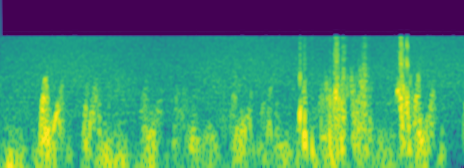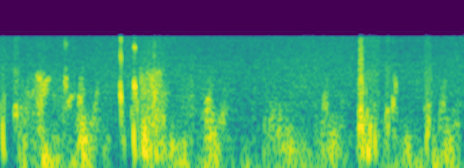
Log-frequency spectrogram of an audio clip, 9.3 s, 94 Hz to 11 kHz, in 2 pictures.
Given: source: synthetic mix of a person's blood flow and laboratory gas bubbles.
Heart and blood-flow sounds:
Doppler ultrasound of blood flow; precordium
2.97-3.73 s: bubbles
3.94-4.14 s: bubbles
4.63-4.72 s: bubbles
4.78-4.83 s: bubbles
4.91-5.41 s: bubbles
5.81-5.89 s: bubbles
5.92-6.34 s: bubbles
8.20-8.43 s: bubbles
8.49-8.62 s: bubbles
8.88-8.96 s: bubbles
From the record:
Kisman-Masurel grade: 222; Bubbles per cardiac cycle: several, 3 to 8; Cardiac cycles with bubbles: 10 to 50%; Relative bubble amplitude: moderate (0.250 to 0.450); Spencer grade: 2 (many but less than half of the cardiac periods contain bubble signals, singularly or in groups); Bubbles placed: only in the low amplitude regions of the cardiac cycle

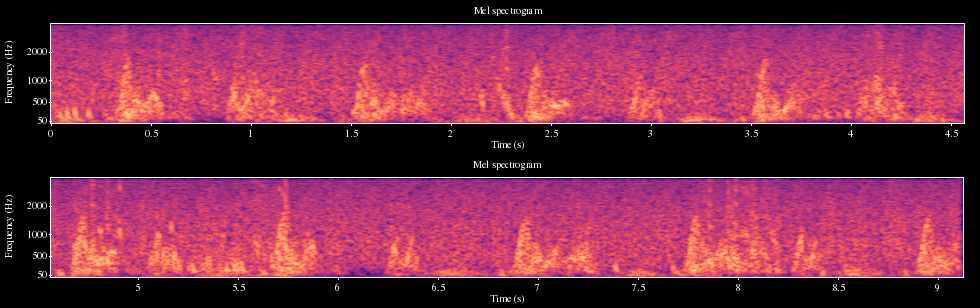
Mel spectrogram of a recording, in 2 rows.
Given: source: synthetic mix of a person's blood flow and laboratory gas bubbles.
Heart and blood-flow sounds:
Doppler ultrasound of blood flow; precordium
0.00-0.27 s: bubbles
0.34-0.42 s: bubbles
0.53-0.61 s: bubbles
0.67-0.73 s: bubbles
0.82-1.25 s: bubbles
2.14-2.40 s: bubbles
3.51-3.62 s: bubbles
3.66-3.72 s: bubbles
3.76-4.04 s: bubbles
4.12-4.33 s: bubbles
4.66-5.89 s: bubbles
7.03-7.09 s: bubbles
7.20-7.35 s: bubbles
7.38-7.46 s: bubbles
7.81-8.34 s: bubbles
8.54-8.62 s: bubbles
8.93-9.03 s: bubbles
9.05-9.13 s: bubbles
From the record:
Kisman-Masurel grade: 232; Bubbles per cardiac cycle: several, 3 to 8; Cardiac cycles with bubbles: 50 to 99%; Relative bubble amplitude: moderate (0.250 to 0.450); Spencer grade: 3 (all of the cardiac periods contain showers or single bubble signals, but not dominating or overriding the cardiac motion signals); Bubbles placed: anywhere in the cardiac cycle

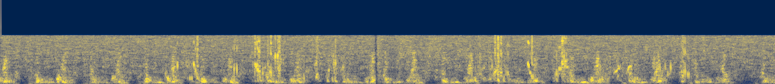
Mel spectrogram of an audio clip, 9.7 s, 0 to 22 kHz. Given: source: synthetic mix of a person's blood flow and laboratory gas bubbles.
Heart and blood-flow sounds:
Doppler ultrasound of blood flow; precordium
2.04-2.27 s: bubbles
2.31-2.54 s: bubbles
2.89-2.99 s: bubbles
3.12-3.54 s: bubbles
3.71-3.84 s: bubbles
3.92-4.25 s: bubbles
4.31-4.37 s: bubbles
5.90-6.40 s: bubbles
6.55-6.72 s: bubbles
6.88-7.19 s: bubbles
7.32-8.02 s: bubbles
8.15-8.42 s: bubbles
8.47-8.66 s: bubbles
From the record:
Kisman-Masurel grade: 232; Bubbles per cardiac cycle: several, 3 to 8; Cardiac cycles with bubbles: 50 to 99%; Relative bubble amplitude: moderate (0.250 to 0.450); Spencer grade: 3 (all of the cardiac periods contain showers or single bubble signals, but not dominating or overriding the cardiac motion signals); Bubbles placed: anywhere in the cardiac cycle

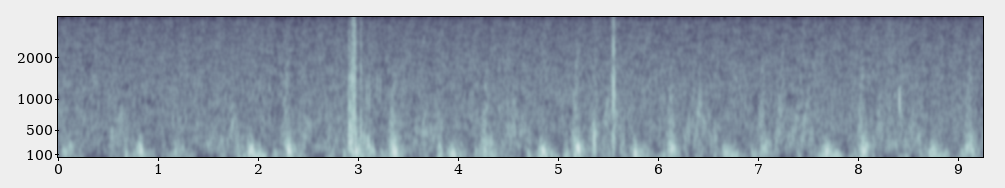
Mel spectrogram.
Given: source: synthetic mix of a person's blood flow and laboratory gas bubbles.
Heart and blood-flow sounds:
Doppler ultrasound of blood flow; precordium
2.86-3.25 s: bubbles
5.33-5.39 s: bubbles
8.37-8.45 s: bubbles
From the record:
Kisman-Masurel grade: 123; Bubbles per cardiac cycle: 1 to 2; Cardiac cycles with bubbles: 10 to 50%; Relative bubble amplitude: loud (0.450 to 0.775); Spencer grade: 2 (many but less than half of the cardiac periods contain bubble signals, singularly or in groups); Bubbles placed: only in the low amplitude regions of the cardiac cycle

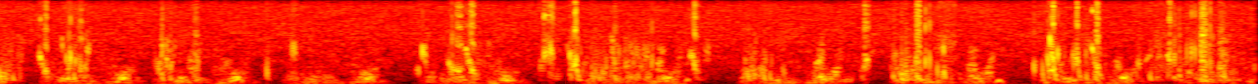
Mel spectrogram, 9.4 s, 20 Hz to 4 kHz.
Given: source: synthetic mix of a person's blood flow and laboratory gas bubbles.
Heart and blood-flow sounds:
Doppler ultrasound of blood flow; precordium
0.00-0.22 s: bubbles
0.30-0.71 s: bubbles
1.17-1.36 s: bubbles
1.43-1.55 s: bubbles
2.00-2.10 s: bubbles
2.20-2.27 s: bubbles
3.13-3.26 s: bubbles
3.37-3.72 s: bubbles
4.07-4.94 s: bubbles
5.18-5.36 s: bubbles
5.60-5.86 s: bubbles
5.89-5.94 s: bubbles
6.47-6.59 s: bubbles
6.69-7.20 s: bubbles
7.75-8.32 s: bubbles
8.55-9.35 s: bubbles
From the record:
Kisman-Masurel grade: 243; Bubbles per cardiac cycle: several, 3 to 8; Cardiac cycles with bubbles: 100%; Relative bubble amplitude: loud (0.450 to 0.775); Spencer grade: 3 (all of the cardiac periods contain showers or single bubble signals, but not dominating or overriding the cardiac motion signals); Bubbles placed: only in the low amplitude regions of the cardiac cycle

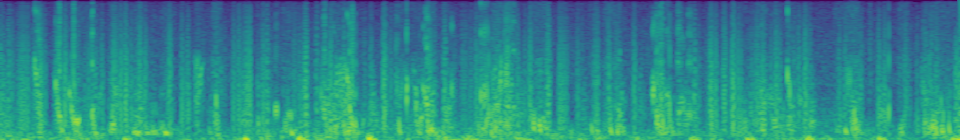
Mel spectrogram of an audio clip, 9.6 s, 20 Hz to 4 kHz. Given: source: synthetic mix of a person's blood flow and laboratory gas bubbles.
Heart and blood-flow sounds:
Doppler ultrasound of blood flow; subclavian vein
0.32-0.44 s: bubbles
0.52-0.88 s: bubbles
0.91-1.01 s: bubbles
1.07-1.21 s: bubbles
1.31-1.75 s: bubbles
1.93-2.04 s: bubbles
2.06-2.22 s: bubbles
2.56-2.61 s: bubbles
2.71-2.99 s: bubbles
3.18-3.65 s: bubbles
3.94-4.54 s: bubbles
4.75-5.18 s: bubbles
5.29-5.49 s: bubbles
5.88-6.27 s: bubbles
6.50-6.94 s: bubbles
7.37-7.49 s: bubbles
7.57-8.03 s: bubbles
8.33-8.64 s: bubbles
8.85-8.92 s: bubbles
8.97-9.09 s: bubbles
9.15-9.54 s: bubbles
From the record:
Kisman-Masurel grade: 242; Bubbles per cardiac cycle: several, 3 to 8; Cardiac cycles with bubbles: 100%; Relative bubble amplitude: moderate (0.250 to 0.450); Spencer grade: 3 (all of the cardiac periods contain showers or single bubble signals, but not dominating or overriding the cardiac motion signals); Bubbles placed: anywhere in the cardiac cycle

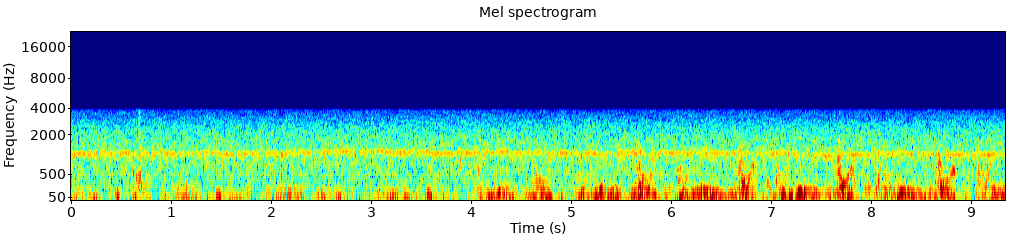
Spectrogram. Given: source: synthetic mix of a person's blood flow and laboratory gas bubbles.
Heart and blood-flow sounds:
Doppler ultrasound of blood flow; precordium
0.59-0.79 s: bubbles
1.14-1.19 s: bubbles
3.88-3.92 s: bubbles
4.05-4.14 s: bubbles
9.05-9.09 s: bubbles
From the record:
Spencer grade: 2 (many but less than half of the cardiac periods contain bubble signals, singularly or in groups); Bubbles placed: anywhere in the cardiac cycle

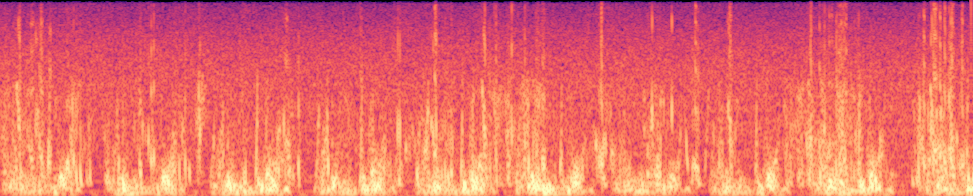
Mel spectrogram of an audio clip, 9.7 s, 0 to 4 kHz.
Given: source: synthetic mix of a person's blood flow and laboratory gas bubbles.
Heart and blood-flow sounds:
Doppler ultrasound of blood flow; precordium
0.00-0.61 s: bubbles
0.64-0.96 s: bubbles
1.04-1.15 s: bubbles
1.36-1.60 s: bubbles
1.69-2.10 s: bubbles
2.42-2.52 s: bubbles
2.67-3.05 s: bubbles
3.60-3.67 s: bubbles
3.72-4.58 s: bubbles
4.68-5.59 s: bubbles
5.86-6.77 s: bubbles
6.84-7.25 s: bubbles
7.28-7.40 s: bubbles
7.85-8.67 s: bubbles
9.12-9.72 s: bubbles
From the record:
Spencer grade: 3 (all of the cardiac periods contain showers or single bubble signals, but not dominating or overriding the cardiac motion signals); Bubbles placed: only in the low amplitude regions of the cardiac cycle

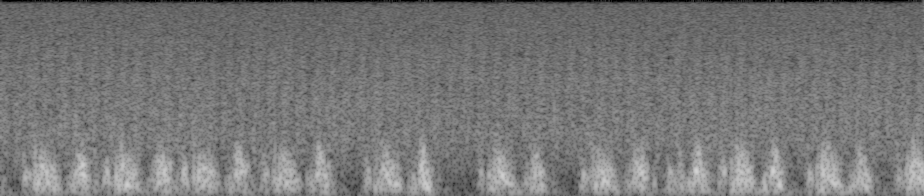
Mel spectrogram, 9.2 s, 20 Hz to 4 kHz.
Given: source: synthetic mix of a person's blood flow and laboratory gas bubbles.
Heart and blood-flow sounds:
Doppler ultrasound of blood flow; precordium
no bubbles
From the record:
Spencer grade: 0 (complete lack of bubble signals)

